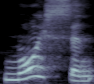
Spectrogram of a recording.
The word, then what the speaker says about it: moisten: If something is too dry, you can moisten it. Again, that T is silent. Moisten.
